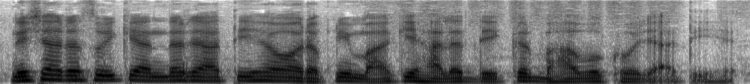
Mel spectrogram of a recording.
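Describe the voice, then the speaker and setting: A man narrating a cartoon story in a steady storytelling manner. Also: medium pitch, a little fast, a little hiss or hum. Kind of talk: scripted narration.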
